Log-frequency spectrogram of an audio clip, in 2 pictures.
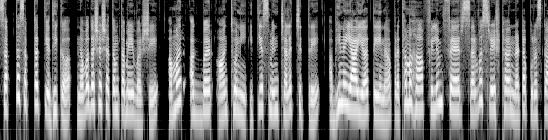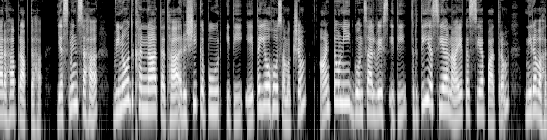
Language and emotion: Sanskrit, neutral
